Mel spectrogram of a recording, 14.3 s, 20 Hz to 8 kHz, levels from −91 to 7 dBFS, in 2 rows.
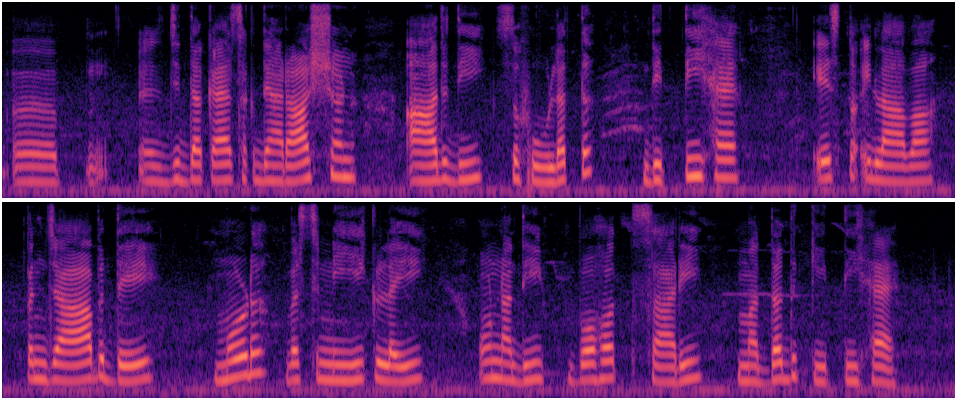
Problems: none marked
